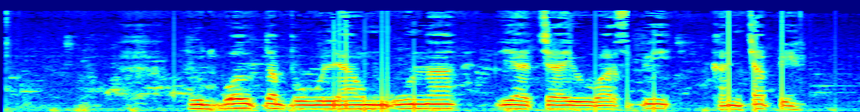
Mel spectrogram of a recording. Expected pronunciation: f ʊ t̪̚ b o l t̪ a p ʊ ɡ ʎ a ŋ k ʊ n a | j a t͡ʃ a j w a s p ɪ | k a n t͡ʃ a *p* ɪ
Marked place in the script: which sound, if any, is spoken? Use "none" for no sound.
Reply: p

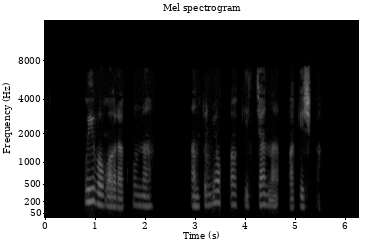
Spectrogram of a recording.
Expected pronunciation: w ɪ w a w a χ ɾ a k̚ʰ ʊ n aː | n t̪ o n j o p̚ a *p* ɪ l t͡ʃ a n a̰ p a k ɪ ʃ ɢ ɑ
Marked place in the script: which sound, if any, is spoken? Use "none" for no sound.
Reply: k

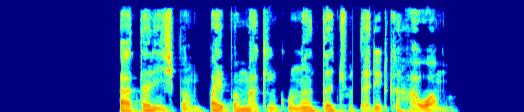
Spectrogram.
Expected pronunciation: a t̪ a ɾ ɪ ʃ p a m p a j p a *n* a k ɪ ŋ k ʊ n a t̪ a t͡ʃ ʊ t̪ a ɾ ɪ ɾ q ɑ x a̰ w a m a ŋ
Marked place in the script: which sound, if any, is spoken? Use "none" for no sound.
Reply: m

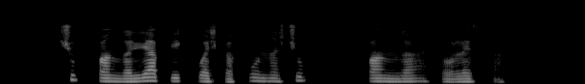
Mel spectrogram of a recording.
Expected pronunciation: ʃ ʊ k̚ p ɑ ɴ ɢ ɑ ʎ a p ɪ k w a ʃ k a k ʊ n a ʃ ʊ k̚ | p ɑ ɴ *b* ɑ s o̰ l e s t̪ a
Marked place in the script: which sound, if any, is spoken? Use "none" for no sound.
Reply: ɢ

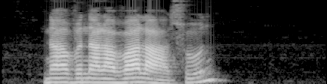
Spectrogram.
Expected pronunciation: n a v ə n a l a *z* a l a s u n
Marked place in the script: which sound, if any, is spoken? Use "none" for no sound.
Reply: v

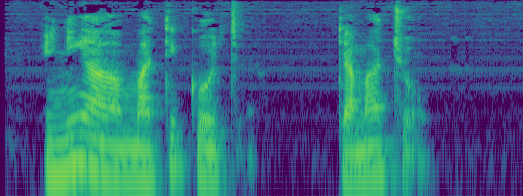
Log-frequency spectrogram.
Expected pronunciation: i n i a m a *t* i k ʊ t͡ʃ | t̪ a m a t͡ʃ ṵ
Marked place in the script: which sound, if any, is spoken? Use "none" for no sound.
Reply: t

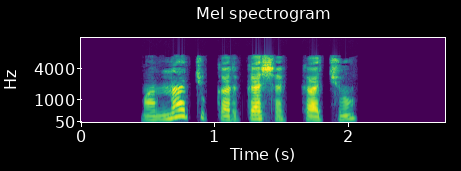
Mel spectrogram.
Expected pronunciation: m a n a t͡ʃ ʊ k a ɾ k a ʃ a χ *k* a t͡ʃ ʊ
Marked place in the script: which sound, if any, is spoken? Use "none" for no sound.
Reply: k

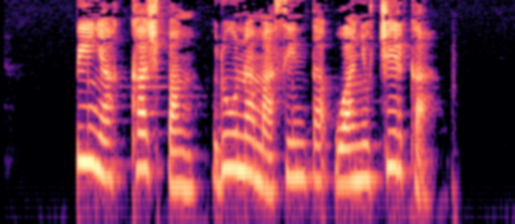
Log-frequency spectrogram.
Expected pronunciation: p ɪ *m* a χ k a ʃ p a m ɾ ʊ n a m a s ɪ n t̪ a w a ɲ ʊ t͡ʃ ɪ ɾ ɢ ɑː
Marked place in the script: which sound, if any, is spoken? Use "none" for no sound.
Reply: ɲ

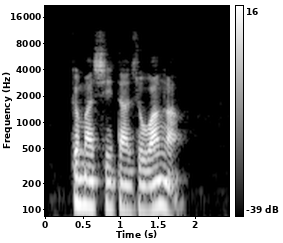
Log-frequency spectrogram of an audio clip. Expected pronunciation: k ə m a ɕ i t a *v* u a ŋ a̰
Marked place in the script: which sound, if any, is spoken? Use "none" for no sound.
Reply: z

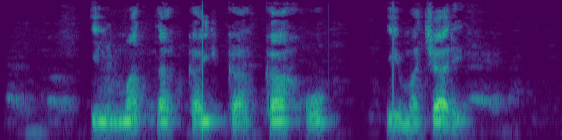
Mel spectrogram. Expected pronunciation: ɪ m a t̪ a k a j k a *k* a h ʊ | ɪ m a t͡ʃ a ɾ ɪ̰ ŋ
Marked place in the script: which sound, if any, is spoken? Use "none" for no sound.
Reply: k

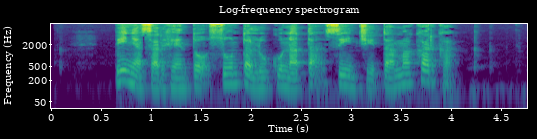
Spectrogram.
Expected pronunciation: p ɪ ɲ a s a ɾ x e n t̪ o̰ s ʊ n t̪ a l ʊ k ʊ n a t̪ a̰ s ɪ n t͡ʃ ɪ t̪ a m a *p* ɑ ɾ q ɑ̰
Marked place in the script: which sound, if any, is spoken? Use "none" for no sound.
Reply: k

